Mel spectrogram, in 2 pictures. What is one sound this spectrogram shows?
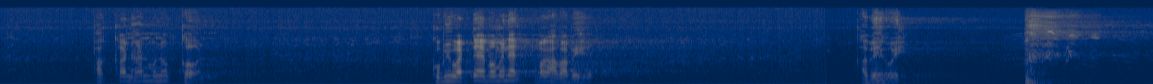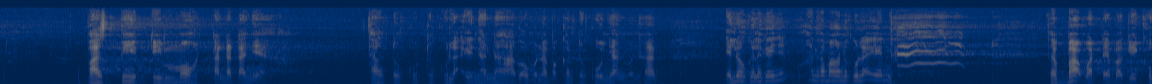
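A man speaks with animation into a microphone, heard through loudspeakers.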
